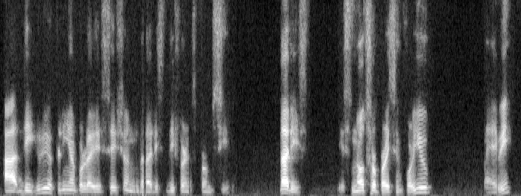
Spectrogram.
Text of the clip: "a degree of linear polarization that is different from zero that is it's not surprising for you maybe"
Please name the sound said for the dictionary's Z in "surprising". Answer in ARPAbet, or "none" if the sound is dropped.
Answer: S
